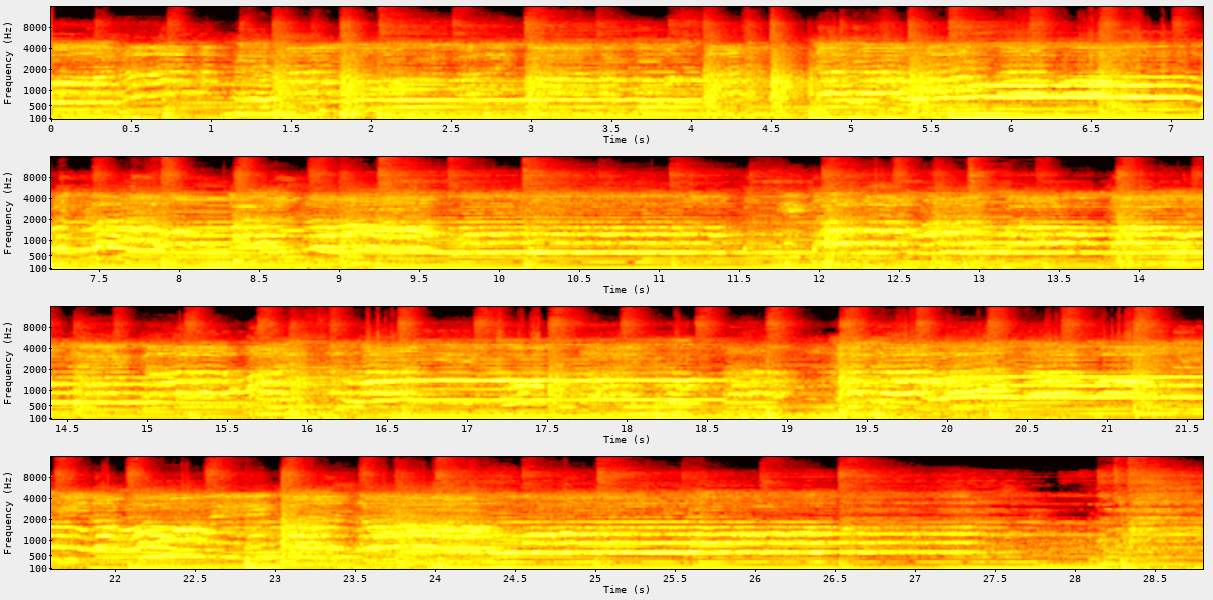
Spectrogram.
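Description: A youth choir of mostly girls singing a gospel song together, with a steady beat from the instrumental accompaniment underneath.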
